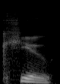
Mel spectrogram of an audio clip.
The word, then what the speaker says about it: queue: That's right, queue is the longest word in the English language that has 4 silent letters or something like that. Because you only really need the first letter, but you got Q, U, E, U, E. All of those letters are redundant.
